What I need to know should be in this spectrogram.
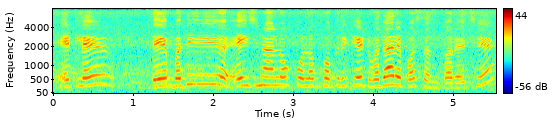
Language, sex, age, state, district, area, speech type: Gujarati, female, 45-60, Gujarat, Junagadh, rural, spontaneous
